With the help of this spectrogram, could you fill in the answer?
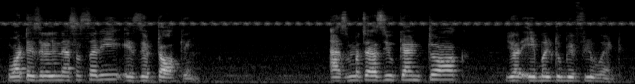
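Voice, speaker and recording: Delivered with an Indian accent at a moderate pace, the speech has long, frequent pauses. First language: Hindi. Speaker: English learner vlogger. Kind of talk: solo vlog monologue.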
